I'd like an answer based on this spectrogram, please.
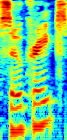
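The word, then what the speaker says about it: Socrates: Uh, Bottoms Up So Crates by Clutch off of Pitchfork and Lost Needles in 2005, of course.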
